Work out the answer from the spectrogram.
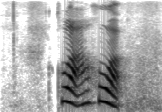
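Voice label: "drawing", Mandarin, hearing-impaired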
